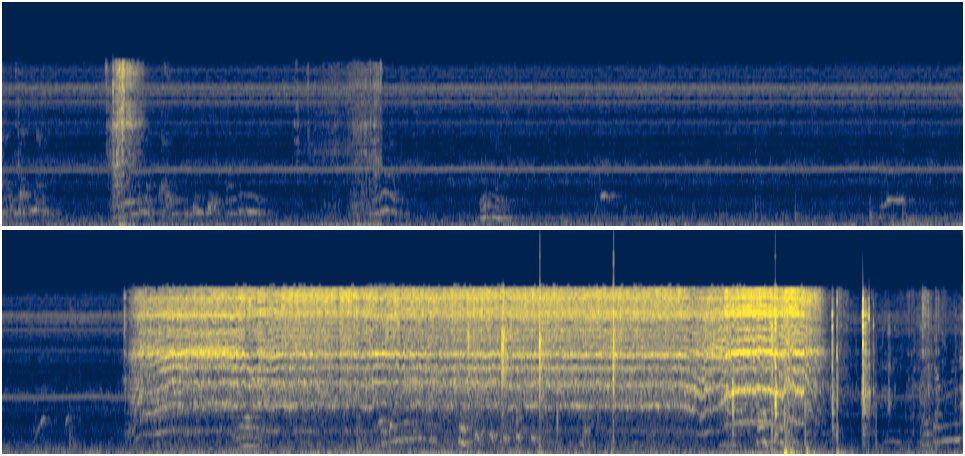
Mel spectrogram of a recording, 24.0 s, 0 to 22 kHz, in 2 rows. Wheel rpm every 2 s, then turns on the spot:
10, 0, 0, 0, 0, 0, 0, 100, 110, 110, 120, 30.
22-24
